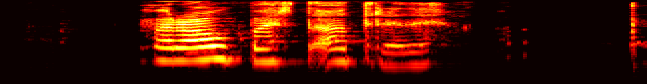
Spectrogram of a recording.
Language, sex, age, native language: Icelandic, female, 9, Icelandic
